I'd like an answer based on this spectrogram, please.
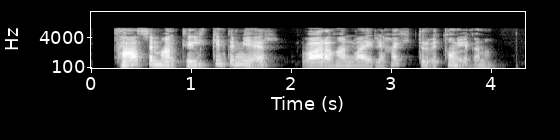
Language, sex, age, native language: Icelandic, female, 50-59, Icelandic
